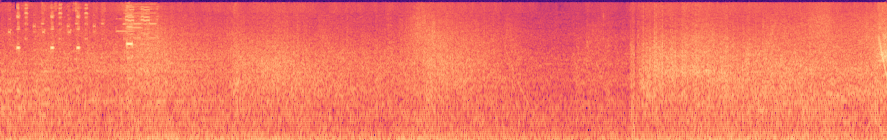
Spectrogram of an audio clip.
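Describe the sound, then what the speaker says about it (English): Explosive bursts and booms from an Aurora unit firing on troops in the real-time strategy game Supreme Commander, rumbling blasts layered over continuous battle noise, with a few faint high tones near the start. "the Aurora is going to shoot my dudes. It shot my dudes"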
